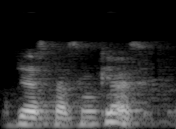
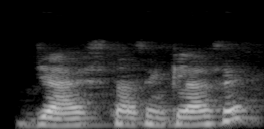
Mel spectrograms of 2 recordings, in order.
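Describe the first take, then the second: First: The pitch falls at the end. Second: The pitch rises at the end. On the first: It states a fact. "para afirmar decimos" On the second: It asks a question. "de subir el tono un poco para preguntar"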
